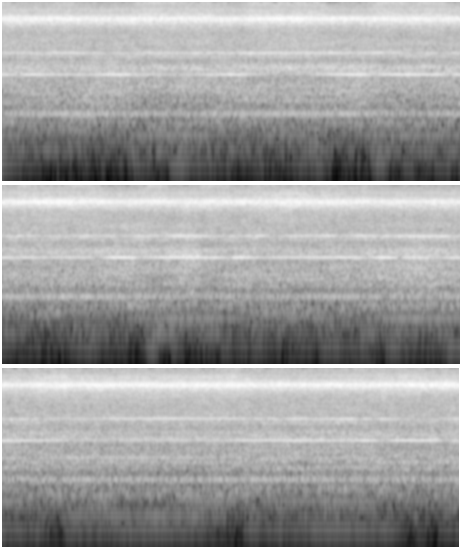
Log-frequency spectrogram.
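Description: Smooth, steady whirring with a clean constant pitch and no screech or rattle; the motor runs sweet and healthy.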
